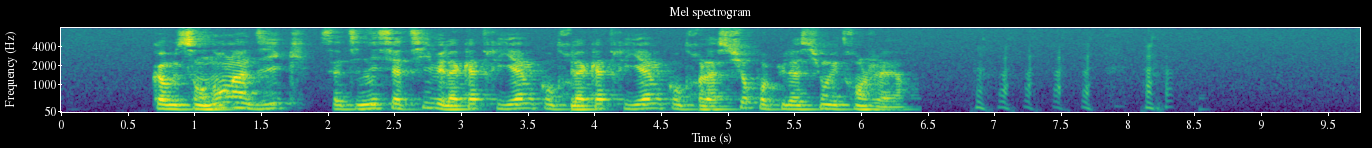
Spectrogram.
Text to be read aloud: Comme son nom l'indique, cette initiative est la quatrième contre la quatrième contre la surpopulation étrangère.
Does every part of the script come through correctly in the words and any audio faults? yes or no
no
